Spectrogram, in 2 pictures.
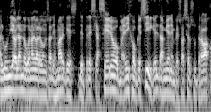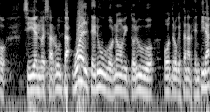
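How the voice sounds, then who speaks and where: A man with an Uruguayan accent speaks at a very fast pace, hardly pausing. His voice sits at a medium pitch with fairly even intonation. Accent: Uruguayan Rioplatense Spanish. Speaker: sports journalist and football commentator. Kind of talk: radio column, casual discussion.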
